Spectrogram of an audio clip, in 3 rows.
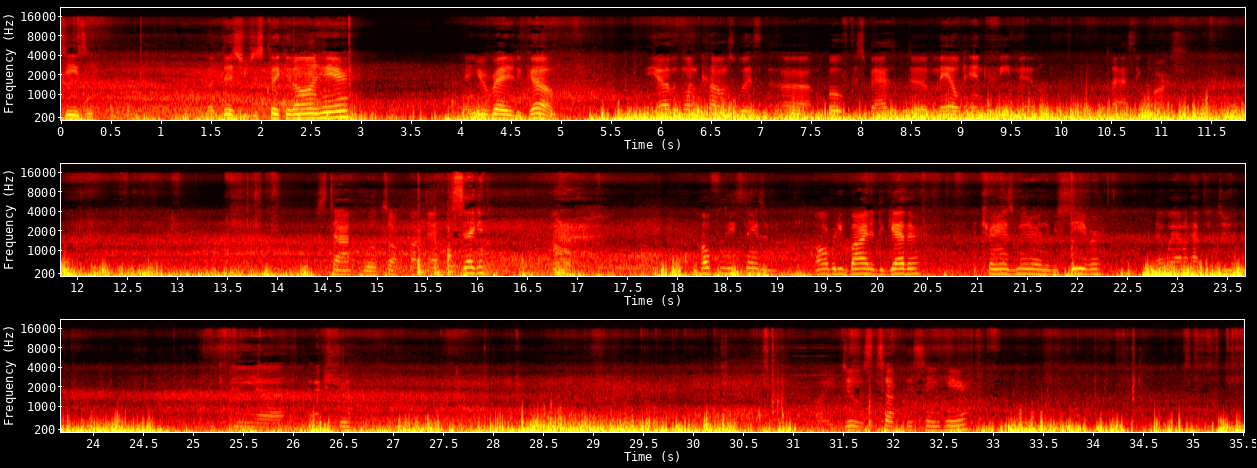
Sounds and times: Wind: 0:00.0 - 0:35.5.

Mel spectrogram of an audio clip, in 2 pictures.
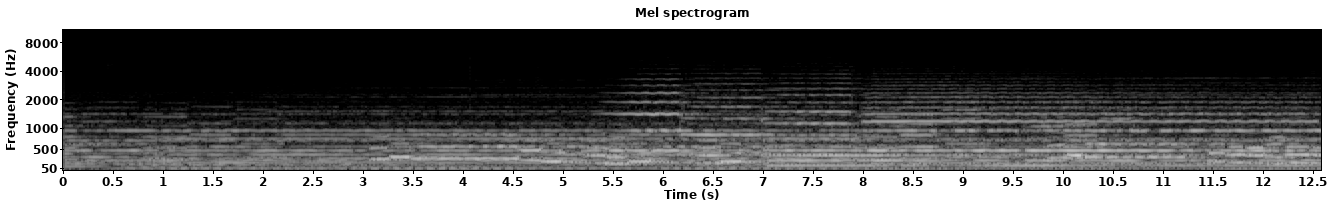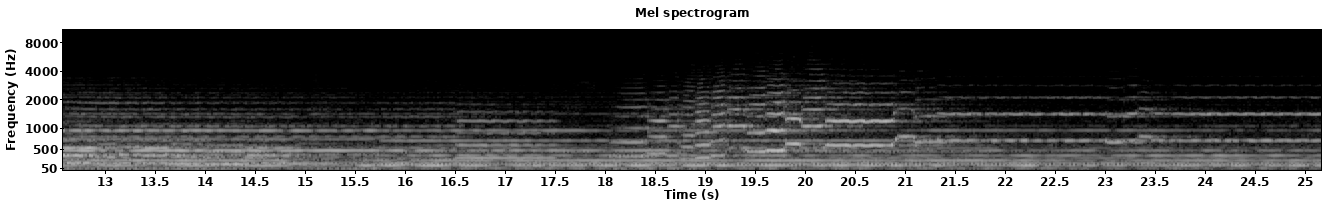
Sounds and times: Classical music: 0:00.0 - 0:25.1
Orchestra: 0:00.0 - 0:25.1
Trombone: 0:00.0 - 0:25.1
Trumpet: 0:00.0 - 0:25.1.

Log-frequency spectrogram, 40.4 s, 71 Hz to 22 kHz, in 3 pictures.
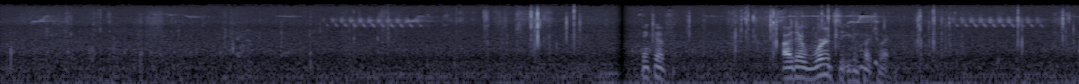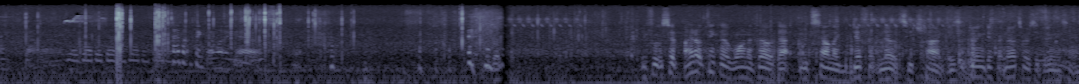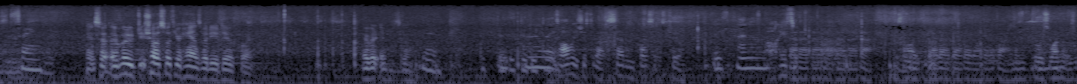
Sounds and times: Outside, rural or natural: 0:00.0 - 0:40.4
Bird vocalization, bird call, bird song: 0:00.4 - 0:00.9, 0:02.0 - 0:05.9, 0:09.8 - 0:11.1, 0:11.8 - 0:13.6, 0:14.2 - 0:14.9, 0:19.8 - 0:20.9, 0:23.7 - 0:26.0, 0:39.6 - 0:40.4.

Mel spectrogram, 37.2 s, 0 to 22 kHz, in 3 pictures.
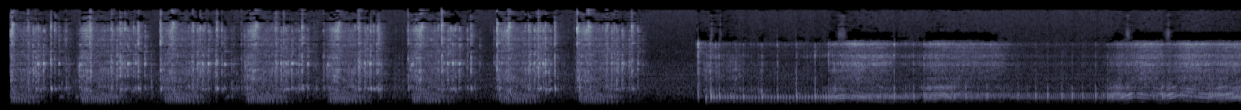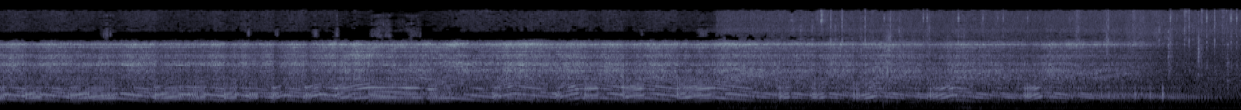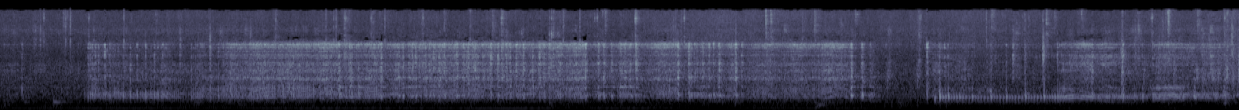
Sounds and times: Chainsaw: 0:00.1 - 0:37.2.

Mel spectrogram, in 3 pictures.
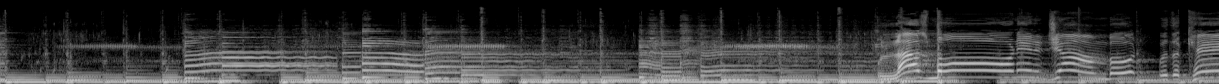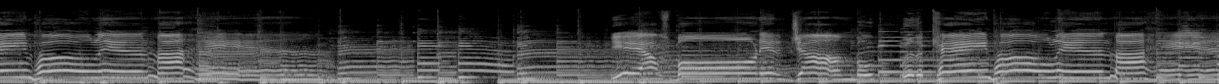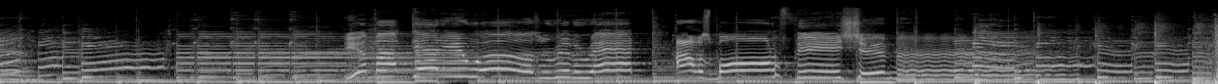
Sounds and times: Blues: 0:00.0 - 0:36.5.

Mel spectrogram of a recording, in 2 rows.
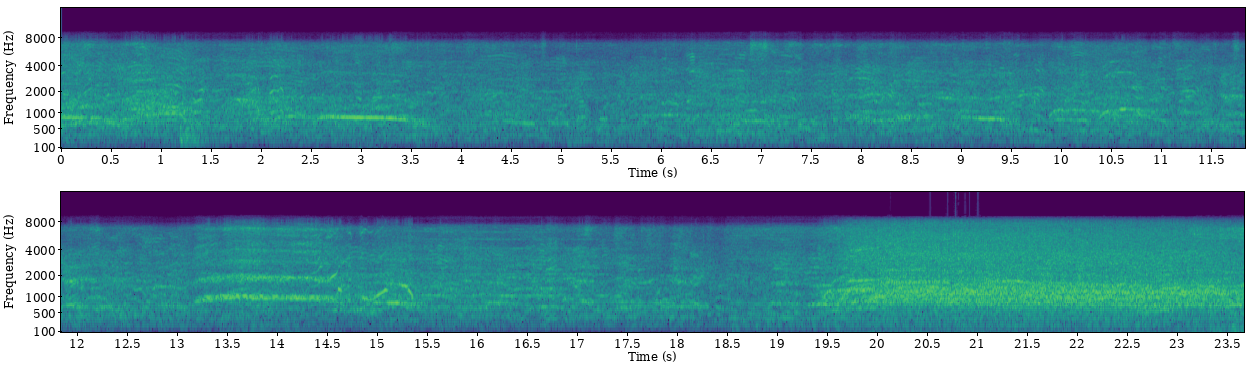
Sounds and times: Cheering: 0:00.0 - 0:04.8, 0:05.8 - 0:23.6
Crowd: 0:00.0 - 0:23.6.

